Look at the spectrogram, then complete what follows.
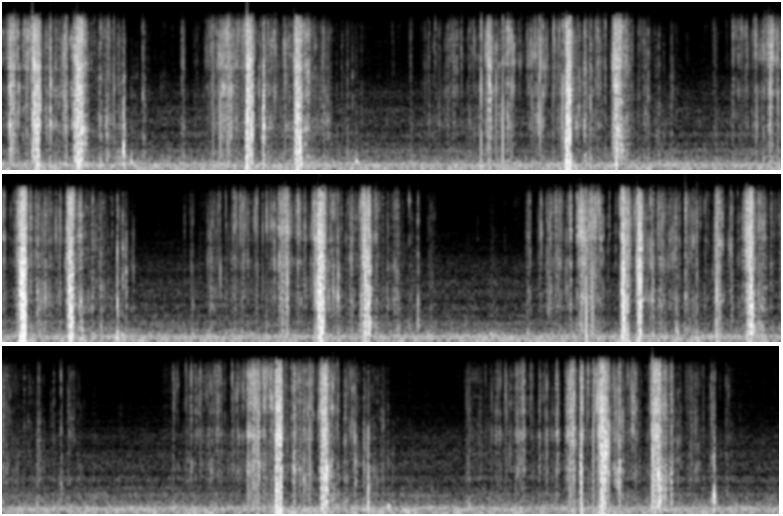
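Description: Plastic wrapping of trading card packs being crinkled and torn open by hand, in crackling bursts every three or four seconds.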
